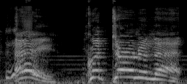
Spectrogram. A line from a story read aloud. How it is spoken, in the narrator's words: I yell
